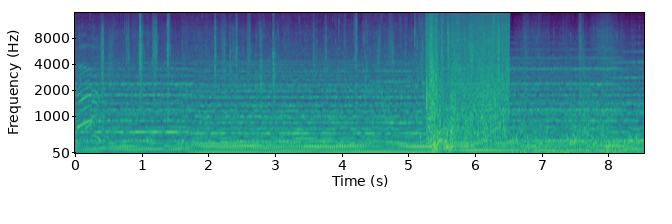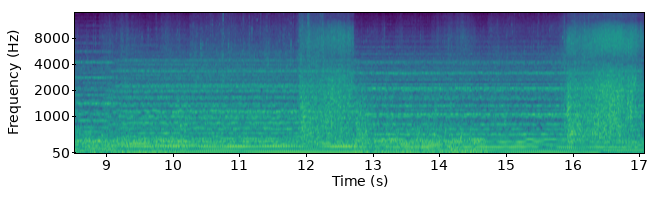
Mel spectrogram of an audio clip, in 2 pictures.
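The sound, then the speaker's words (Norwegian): Loud, rushing water roars steadily throughout, swelling in heavy surging bursts like a flood pouring in, with voices mixed faintly into the churning noise. “Vannet stiger!”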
